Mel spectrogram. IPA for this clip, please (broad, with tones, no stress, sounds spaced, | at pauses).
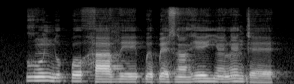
ɣ ũ˦ ɲ o˧ k͡p o˧ h aː˨ v eː˨ ɓ ə˨ ɓ ɛ˨ z ã˨ ɣ eː˧ j ɛ̃˨ l ɛ̃˧ ɡ ɛ˨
